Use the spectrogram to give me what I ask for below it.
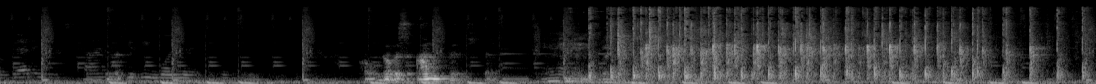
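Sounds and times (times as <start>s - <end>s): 
speech: 1.3s - 2.1s, 3.7s - 5.1s
audience applauding a speaker after a talk: 5.7s - 10.9s.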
